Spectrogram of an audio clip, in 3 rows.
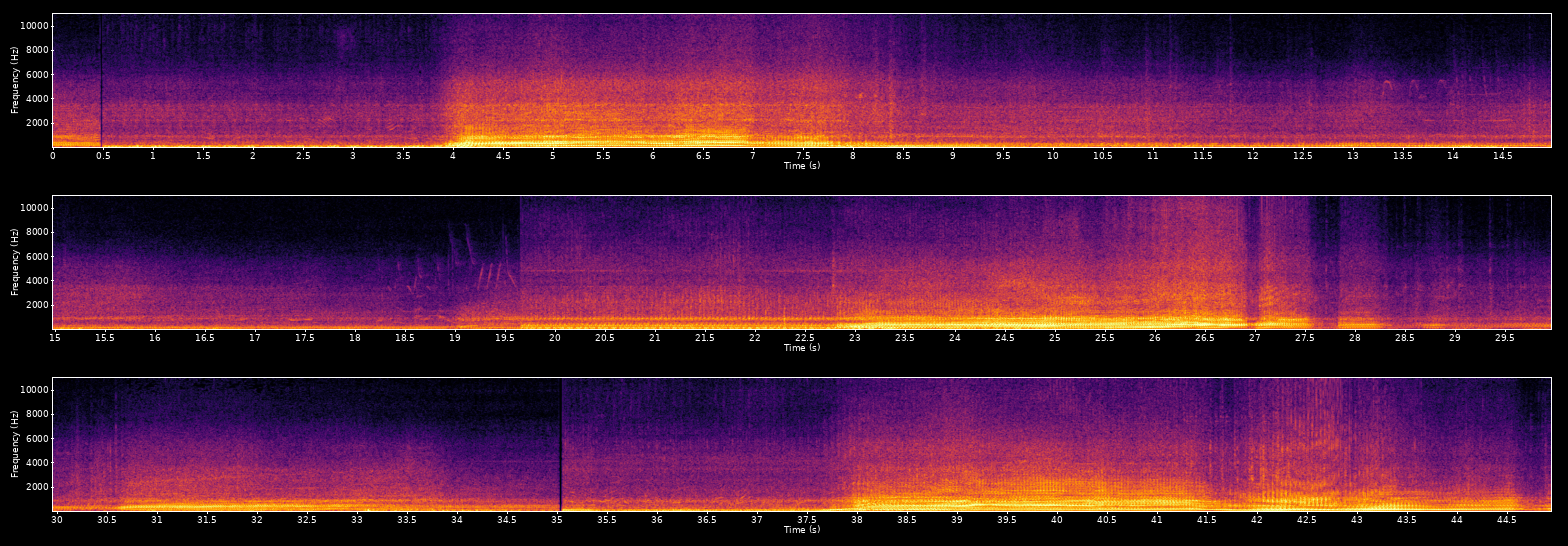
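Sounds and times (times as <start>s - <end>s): off-road vehicles revving and accelerating: 0.0s - 44.9s.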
